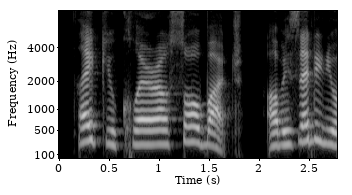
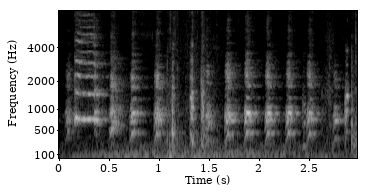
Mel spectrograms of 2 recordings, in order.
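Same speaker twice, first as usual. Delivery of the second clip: chicken cluck sound; 10 semitones higher, 8 dB quieter than usual. Pretend. Chicken cheer sound effect.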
